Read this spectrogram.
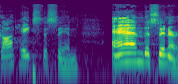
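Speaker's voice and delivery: heavy emphasis on the word "and". Repeating a statement about God hating sin, stress on 'and'. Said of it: "Now notice my emphasis on the word "and."".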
